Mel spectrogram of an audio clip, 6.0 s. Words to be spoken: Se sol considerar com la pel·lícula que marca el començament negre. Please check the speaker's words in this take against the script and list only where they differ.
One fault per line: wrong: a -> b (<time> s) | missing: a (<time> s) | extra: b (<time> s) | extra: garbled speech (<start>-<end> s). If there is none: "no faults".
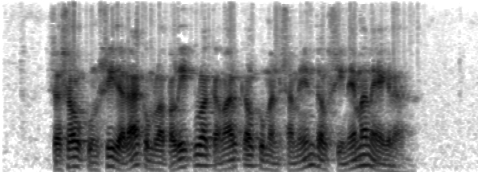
extra: del cinema (4.0 s)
